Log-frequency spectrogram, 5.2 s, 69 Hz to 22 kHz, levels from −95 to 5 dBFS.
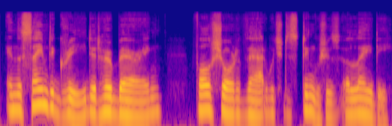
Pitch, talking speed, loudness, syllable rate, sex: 125 Hz, 170 wpm, -17 LUFS, 4.5 syllables/s, male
